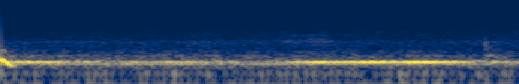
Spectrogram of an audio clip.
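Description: A low, steady hum that grows somewhat louder about two and a half seconds in.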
